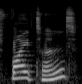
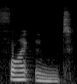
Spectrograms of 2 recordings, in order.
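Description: First: "frightened" with the middle T pronounced; T sounded. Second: "frightened" with the middle T silent; T dropped. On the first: Teacher asks Darius to choose, middle T sounded in "frightened". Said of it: "ที่มีตัว T". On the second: Teacher offers Darius the other option, middle T dropped in "frightened". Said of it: "ไม่มีตัว T". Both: Shown as a demonstration.

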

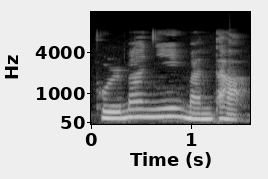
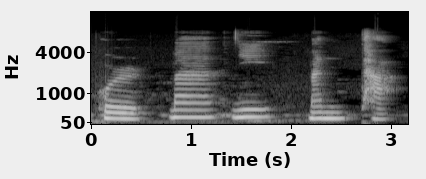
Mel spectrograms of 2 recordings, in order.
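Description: First: Said in the usual way. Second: "Bulmani manta" very slowly, syllable by syllable; teacher's drawn-out model of "Bulmani manta". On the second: Shown as a demonstration. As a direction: pause between each syllable of "Bulmani manta". Teacher repeats phrase syllable by syllable.

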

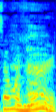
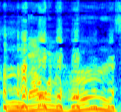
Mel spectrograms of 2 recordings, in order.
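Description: First: Said in the usual way. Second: Drawn-out mock wince at the insult; slow teasing ooh of pain. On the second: Real, not acted. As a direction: stretch it out like a sting.

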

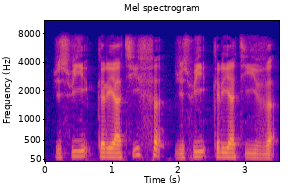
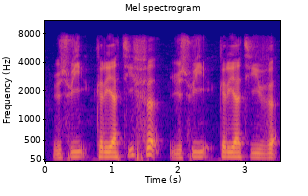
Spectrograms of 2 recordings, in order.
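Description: Both takes have the same delivery.

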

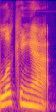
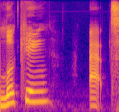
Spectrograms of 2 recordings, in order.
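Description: First: "Looking at" run together as one word; linked words. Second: LOOKING, pause, AT; separated words. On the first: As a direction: glide from Looking straight into at. (เชื่อมเสียง Looking at ติดกัน) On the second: (แยกคำ Looking กับ at เว้นจังหวะ) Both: Shown as a demonstration. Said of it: "สามารถเชื่อมเสียงได้เหมือนกัน".

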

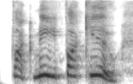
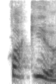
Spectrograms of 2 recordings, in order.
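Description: First: High, slow, mocking comeback; mock retort. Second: A high, mock-angry snap; retold insult. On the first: Teen answering Brian's insult, slow high mock anger. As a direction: stretch out the retort to mock him. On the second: Brian confronts him in the hallway, high mock anger. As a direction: fling the insult back as the kid did.

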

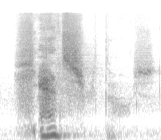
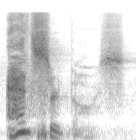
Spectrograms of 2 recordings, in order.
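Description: First: A soft, slow whisper; whispered echo. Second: Said in the usual way. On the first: Real, not acted. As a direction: whisper it as a quiet truth.

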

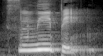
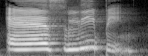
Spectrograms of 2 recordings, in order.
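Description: First: Sleeping empezando directo con la s, sin e delante; pronunciación correcta. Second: Sleeping dicho "esleeping", con una e delante de la s; añade una e antes de sleeping, como hispanohablante; pronunciación incorrecta. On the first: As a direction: di sleeping arrancando con s pura. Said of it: "la pronunciación correcta es". (sleeping sin la e inicial) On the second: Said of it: "pero muchos decimos sleeping, pero no". (sleeping con e inicial, el error típico) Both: Shown as a demonstration.

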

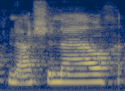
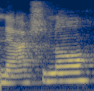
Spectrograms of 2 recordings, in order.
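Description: First: "National" with a drawn final "-nal"; affected pronunciation. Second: Said in the usual way. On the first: Shown as a demonstration. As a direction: say "National" as a fancy foreign name, ending "-al" stressed. Self-corrects brand name, then laughs.

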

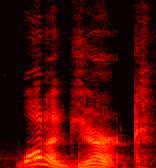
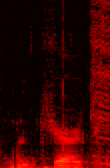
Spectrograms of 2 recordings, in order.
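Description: First: Higher, rising put-on outrage on jerk; mock indignant. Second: Quiet mutter. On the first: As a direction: ham up the insult. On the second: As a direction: mumble it to yourself. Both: Real, not acted.

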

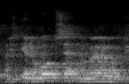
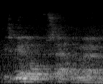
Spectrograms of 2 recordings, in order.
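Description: First: UPSET THE MODE said firmly at full voice; firm, full-voiced "upset the mode"; emphatic repeat. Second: Low, soft and understated; low-key, almost to oneself; quiet understatement. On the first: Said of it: "declares emphatically". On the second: First, hushed take of a repeated line. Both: Real, not acted.

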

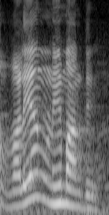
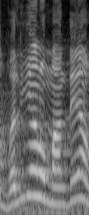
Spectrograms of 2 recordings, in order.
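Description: First: ਵਲਿਆਂ punched with a short vowel, then falling; ਵਲਿਆਂ stressed, closing on a firm fall. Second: ਵਲੀਆਂ with a long ee, phrase rising at the end; ਵਲੀਆਂ said quickly with an affirming lift; contrast on ਵਲੀਆਂ. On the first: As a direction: hit ਵਲਿਆਂ as the rejected word. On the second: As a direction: set up ਵਲੀਆਂ as the accepted word, high and open-ended. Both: Shown as a demonstration. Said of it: "ਵਲੇ ਉਹਨੂੰ ਕਹਿੰਦੇ ਨੇ".

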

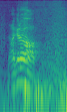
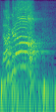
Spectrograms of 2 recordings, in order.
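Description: First: Slow, drawn-out annoyed warning; annoyed grumble. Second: Loud, high-pitched angry shout; exasperated yell. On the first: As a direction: stretch it out, fed up but contained. Grumbling at game pursuer. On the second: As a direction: blast it out at the pursuer, pitch jumping. Yelling at game pursuer. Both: Real, not acted.

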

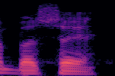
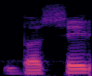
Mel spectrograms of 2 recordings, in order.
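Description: First: ਬਸੈ ending in an open "ai", as in "cat"; ਬਸੈ as "ba-sai", the corrected reading. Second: ਬਸੇ ending in a closed "ay"; ਬਸੇ as "ba-say", the mistaken reading. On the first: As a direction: open up the last vowel of ਬਸੈ. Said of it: "ਬਸੇ ਨਹੀਂ ਪੜ੍ਹਨਾ". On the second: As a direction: end ਬਸੇ on a narrow e. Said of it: "ਨਹੀਂ ਪੜ੍ਹਨਾ". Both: Shown as a demonstration.

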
